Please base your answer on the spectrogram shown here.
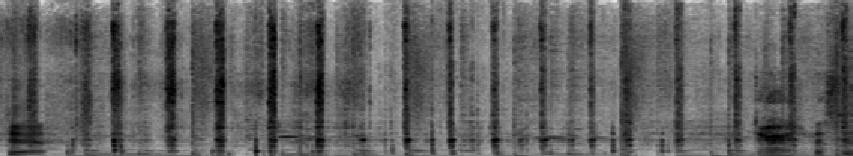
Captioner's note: sound of corn grinding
